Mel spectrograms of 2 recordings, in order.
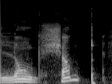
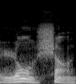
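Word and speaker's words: Longchamp: with the p but the g here in the middle is also silent so do not say long shamp but rather lon shan just pretend the g and the p are not here then comes blanc again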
